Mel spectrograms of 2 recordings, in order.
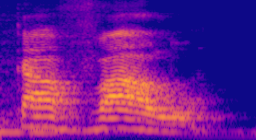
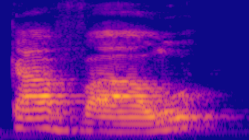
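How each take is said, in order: First: "cavalo" slow and loud, VA stretched, falling end; stress on VA. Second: "Cavalo" read slowly with a rising list tune; word dictation. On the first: Teacher shows pupils the strongest syllable, "cavalo" stressed on VA. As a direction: punch the middle syllable of "cavalo". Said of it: "embaixo da sílaba mais forte". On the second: Teacher repeats the word list for pupils, "Cavalo" in careful dictation. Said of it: "vamos lá repetir as palavras". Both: Shown as a demonstration.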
